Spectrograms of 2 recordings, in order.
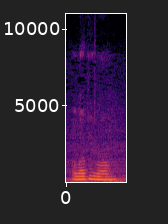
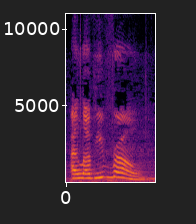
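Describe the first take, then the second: First: It is said in a plain, different way. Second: It is said in a cute, sweet way.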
